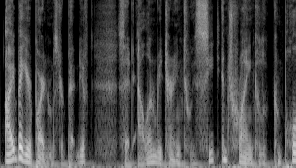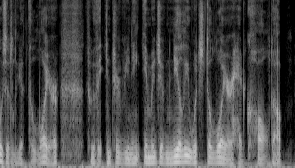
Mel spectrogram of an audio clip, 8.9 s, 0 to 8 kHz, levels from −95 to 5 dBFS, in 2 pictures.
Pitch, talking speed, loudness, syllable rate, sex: 85 Hz, 215 wpm, -22 LUFS, 6.4 syllables/s, male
